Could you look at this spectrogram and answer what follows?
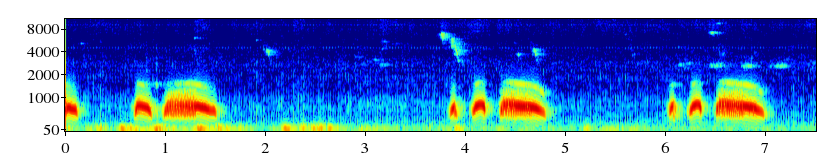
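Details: Spotted dove giving fast gáy gù cooing in the thổ ồm and thổ vang styles: two short hooting notes and then a longer drawn, falling coo, repeated three times, with soft low thumping between phrases.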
